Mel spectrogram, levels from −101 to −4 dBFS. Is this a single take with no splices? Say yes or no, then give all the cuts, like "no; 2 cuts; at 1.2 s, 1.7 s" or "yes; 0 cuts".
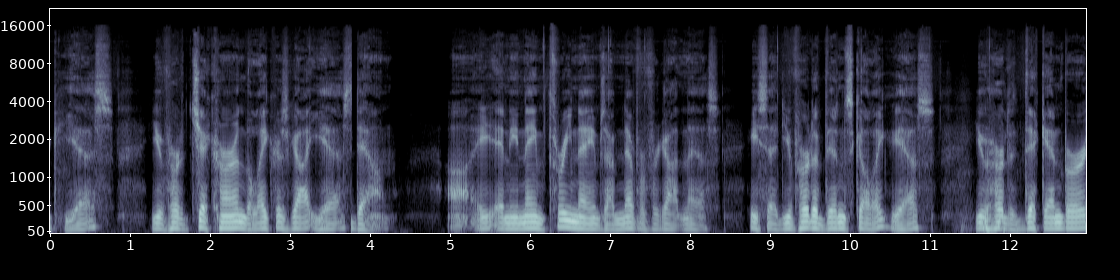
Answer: no; 1 cut; at 3.8 s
